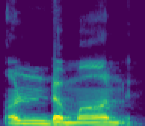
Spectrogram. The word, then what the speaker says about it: अंडमान: अन मान यानी यानी इसको हम लोग पढ़ेंगे अंडमान।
